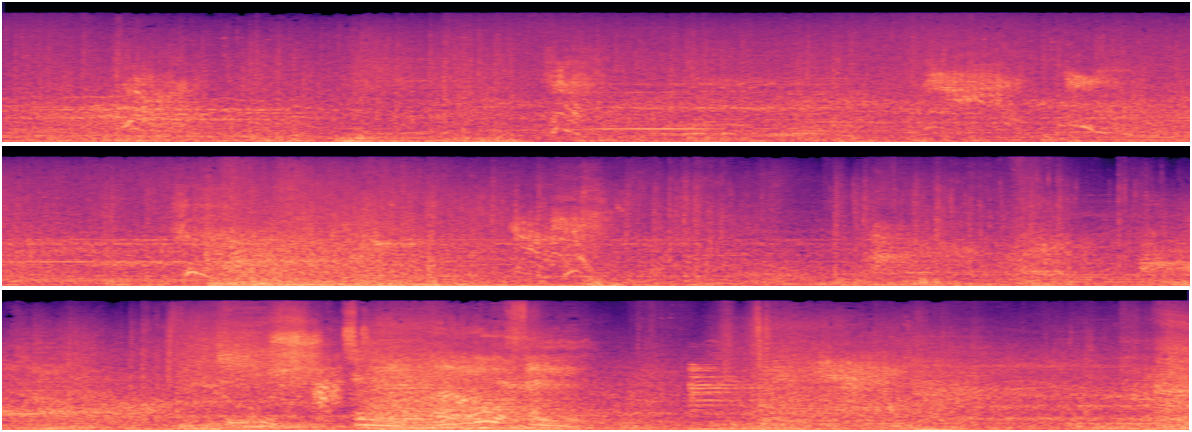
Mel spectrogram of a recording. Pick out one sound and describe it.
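Magic spells whoosh and crackle amid a busy battle.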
